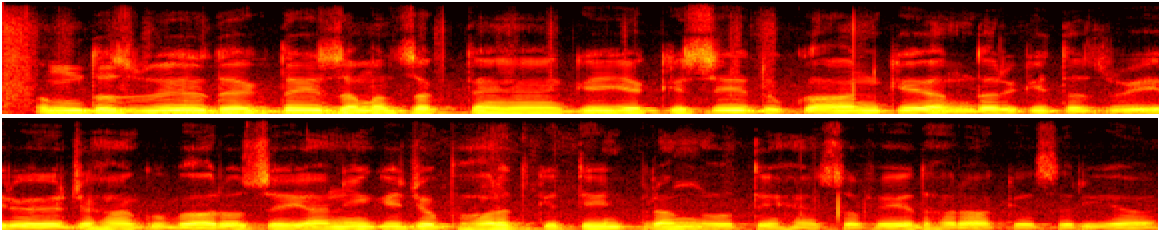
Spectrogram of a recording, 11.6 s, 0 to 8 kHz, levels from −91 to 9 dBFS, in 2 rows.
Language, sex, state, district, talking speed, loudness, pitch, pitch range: Hindi, male, Uttar Pradesh, Varanasi, 165 wpm, -15 LUFS, 125 Hz, 120-140 Hz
